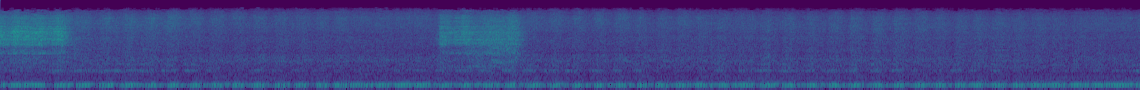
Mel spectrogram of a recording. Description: Awful noise after clutch install is this normal??? It only happens when the pedal is pressed.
